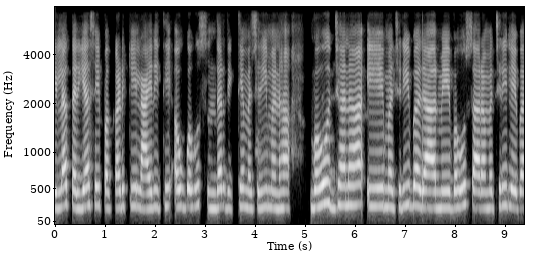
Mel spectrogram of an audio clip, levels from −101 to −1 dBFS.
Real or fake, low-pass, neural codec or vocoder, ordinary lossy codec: fake; 7.2 kHz; codec, 16 kHz, 6 kbps, DAC; none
